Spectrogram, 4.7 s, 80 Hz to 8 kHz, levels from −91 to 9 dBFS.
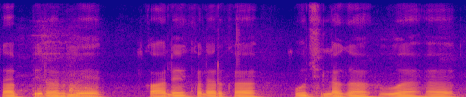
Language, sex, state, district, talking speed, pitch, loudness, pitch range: Hindi, male, Jharkhand, Ranchi, 130 wpm, 100 Hz, -17 LUFS, 95-100 Hz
